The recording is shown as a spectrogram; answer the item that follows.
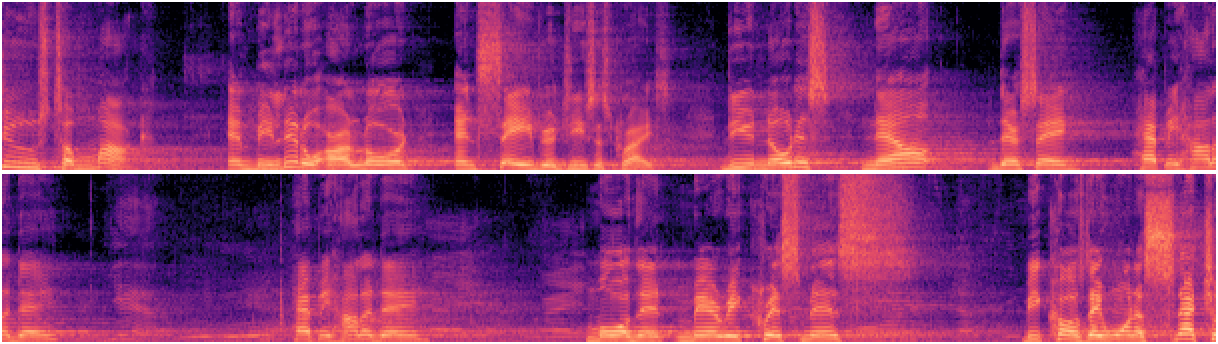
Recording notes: During Sunday morning service on December 23, 2018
